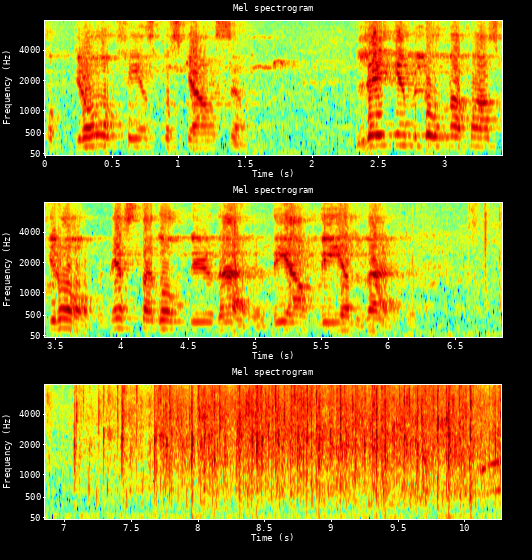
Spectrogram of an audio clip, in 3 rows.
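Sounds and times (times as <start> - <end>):
speech: 0.2 - 1.7, 2.3 - 6.4
applause: 7.0 - 10.2.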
